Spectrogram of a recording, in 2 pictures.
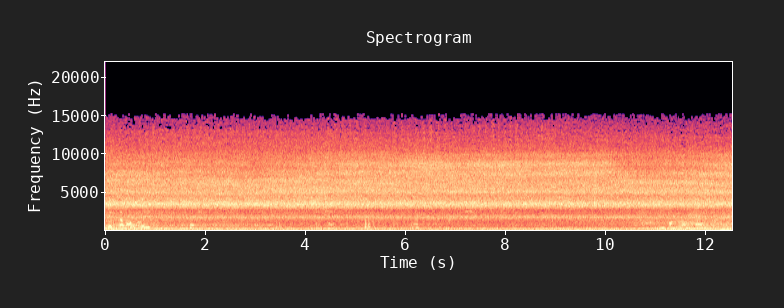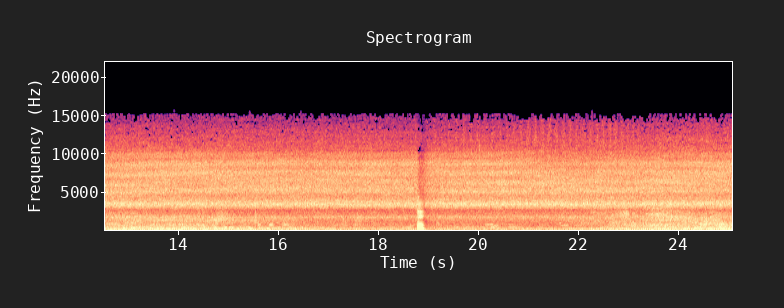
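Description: A monkey chews and munches on fruit close by.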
